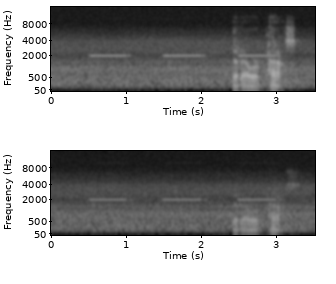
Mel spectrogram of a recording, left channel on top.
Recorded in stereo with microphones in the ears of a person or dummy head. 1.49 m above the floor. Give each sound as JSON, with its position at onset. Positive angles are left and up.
{"t": 0.5, "sound": "a microwave", "side_deg": -10, "distance_m": 6.0}
{"t": 2.4, "sound": "a man speaking", "side_deg": 75, "distance_m": 1.0}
